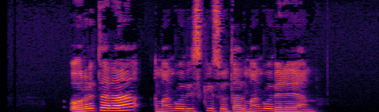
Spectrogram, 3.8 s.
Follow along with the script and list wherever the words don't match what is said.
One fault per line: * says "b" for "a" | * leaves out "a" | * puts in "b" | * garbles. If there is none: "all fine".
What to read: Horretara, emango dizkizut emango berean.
all fine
